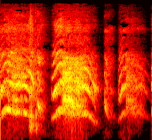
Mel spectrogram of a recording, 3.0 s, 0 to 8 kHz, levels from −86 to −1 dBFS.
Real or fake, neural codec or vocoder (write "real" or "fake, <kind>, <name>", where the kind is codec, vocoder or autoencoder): fake, vocoder, Vocos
